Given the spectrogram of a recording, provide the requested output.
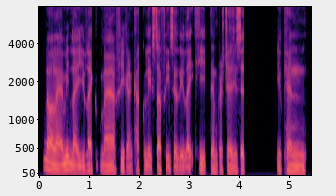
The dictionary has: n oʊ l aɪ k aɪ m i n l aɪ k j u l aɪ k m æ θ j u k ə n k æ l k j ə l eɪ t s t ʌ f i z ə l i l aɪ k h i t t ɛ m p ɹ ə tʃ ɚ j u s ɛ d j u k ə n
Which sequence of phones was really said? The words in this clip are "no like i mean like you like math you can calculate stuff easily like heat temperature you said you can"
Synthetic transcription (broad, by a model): n oʊ l aɪ k aɪ m i n l aɪ k j u l aɪ k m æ f j u k ə n k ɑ l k j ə l eɪ t s t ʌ f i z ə l i l aɪ k h i t t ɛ m p ɹ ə tʃ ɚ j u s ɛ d j u k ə n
